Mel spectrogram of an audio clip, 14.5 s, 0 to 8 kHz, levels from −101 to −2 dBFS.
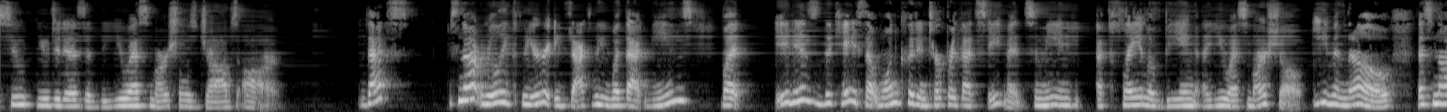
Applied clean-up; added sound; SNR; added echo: neural mask model DeepFilterNet 3.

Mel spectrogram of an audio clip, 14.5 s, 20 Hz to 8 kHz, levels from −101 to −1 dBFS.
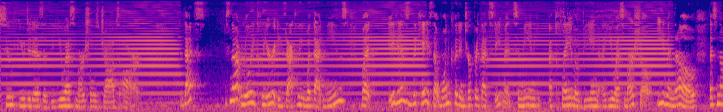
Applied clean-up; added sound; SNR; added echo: none; Bowed string instrument; 7 dB; reverberation time 0.5 s.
